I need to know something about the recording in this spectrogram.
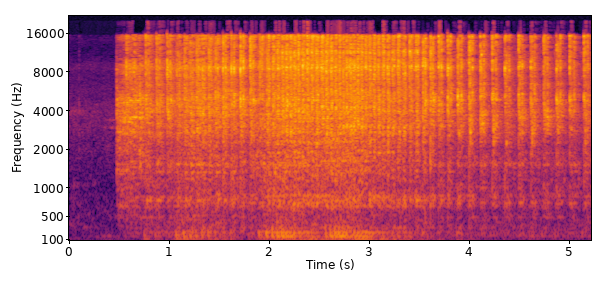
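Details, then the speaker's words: Hero Passion Pro i3s motorcycle: fires up and idles with quick steady tick-tick about three a second; worn, damaged timing chain. "भी यह आवाज आए, समझ लीजिए कि यहां टाइमिंग चेन टूट गई है। यह खराब हो गया है, इसलिए यह आवाज आ रही है।"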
